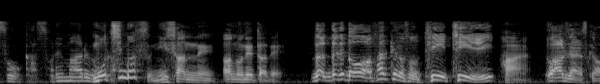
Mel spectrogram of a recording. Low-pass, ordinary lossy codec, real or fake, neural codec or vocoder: none; none; real; none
